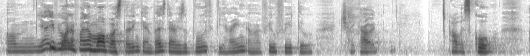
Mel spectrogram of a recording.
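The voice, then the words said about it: Hoarse, strained voice. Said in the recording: “I lost my voice, so I sound like this today”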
